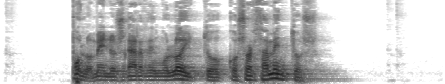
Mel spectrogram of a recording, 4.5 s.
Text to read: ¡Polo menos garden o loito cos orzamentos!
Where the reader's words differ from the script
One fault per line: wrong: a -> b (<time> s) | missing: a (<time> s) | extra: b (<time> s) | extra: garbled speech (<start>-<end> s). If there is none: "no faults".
no faults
